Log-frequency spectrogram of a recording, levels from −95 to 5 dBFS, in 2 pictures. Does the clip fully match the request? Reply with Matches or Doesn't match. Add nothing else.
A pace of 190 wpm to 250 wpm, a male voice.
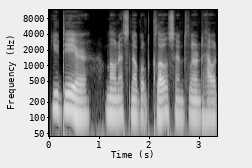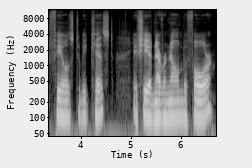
Doesn't match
